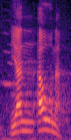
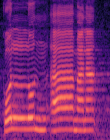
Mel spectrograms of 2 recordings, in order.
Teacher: Maksudnya adalah nun dan tanwinnya dibaca jelas tanpa ada dengungan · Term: izhar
